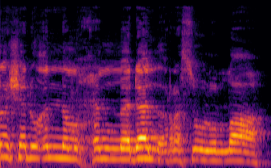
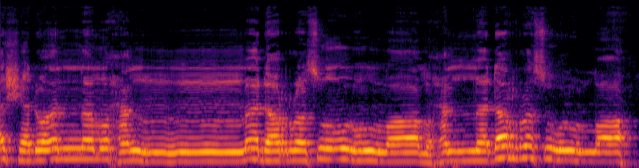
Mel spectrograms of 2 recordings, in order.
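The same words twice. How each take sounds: First: "محمدا" ends with a clear n sound before "رسول", no merging; wrong, nun sounded. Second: Slow, the tanween of "محمدا" swallowed into a doubled r of "رسول"; correct idgham. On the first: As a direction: pronounce the tanween of "محمدا" fully as muhammadan rasul, the error. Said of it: "هني بعد ما يصير تقول". (إظهار تنوين "محمدا" قبل "رسول" خطأً) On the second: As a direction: merge "محمدا رسول" into muhammadarrasul with a heavy r. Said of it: "تقول هكذا". (إدغام تنوين "محمدا" في راء "رسول" مع التشديد) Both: Shown as a demonstration.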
